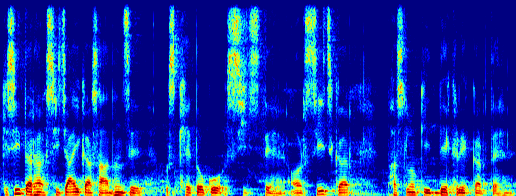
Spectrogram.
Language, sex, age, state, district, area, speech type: Hindi, male, 45-60, Bihar, Muzaffarpur, urban, spontaneous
